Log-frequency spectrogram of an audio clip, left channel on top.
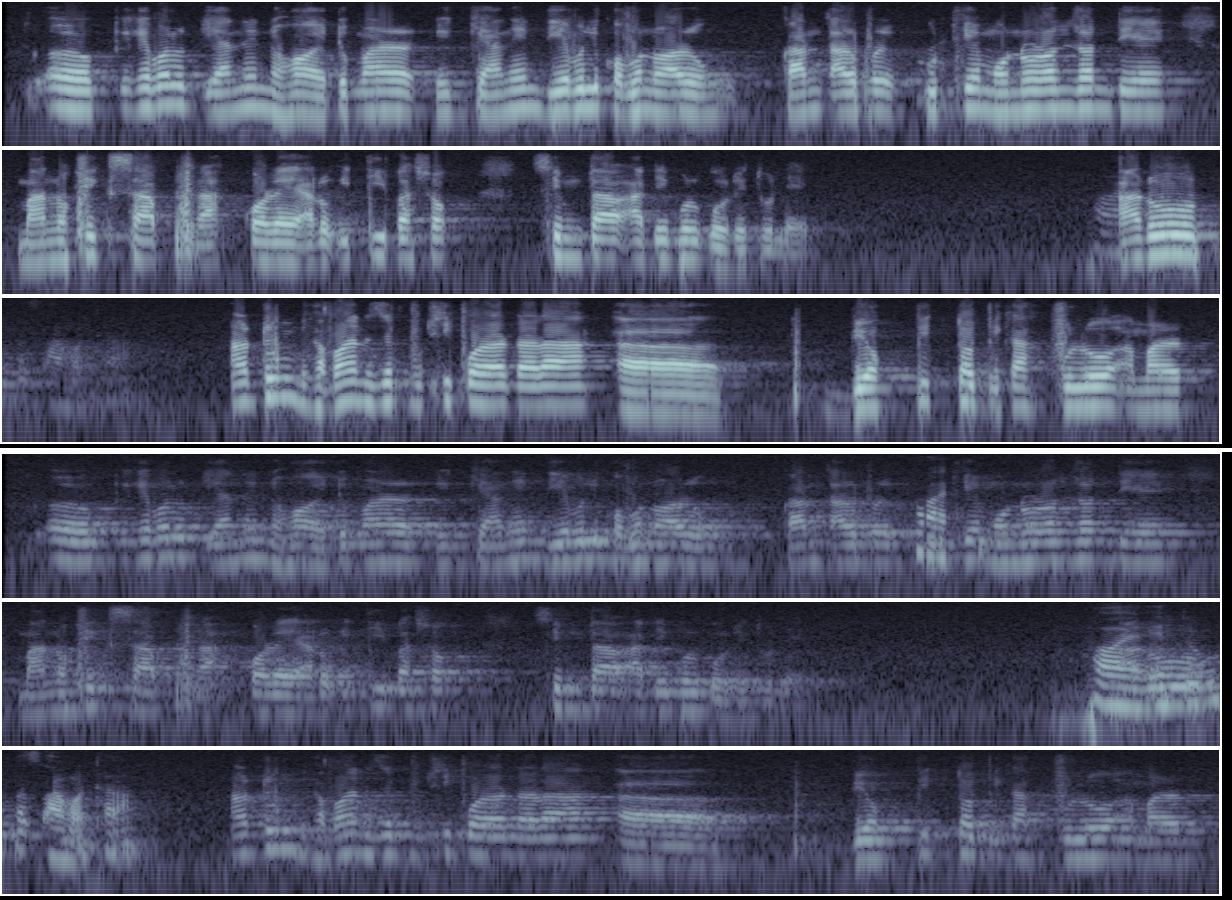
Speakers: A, on the left; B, on the right.
A: অ' কেৱল জ্ঞানী নহয়, তোমাৰ জ্ঞানী দিয়ে বুলি ক'ব নোৱাৰো। কাৰণ তাৰোপৰি
B: হয়,
A: পুথিয়ে মনোৰঞ্জন দিয়ে, মানসিক চাপ হ্ৰাস কৰে আৰু ইতিবাচক চিন্তা আদিবোৰ গঢ়ি তোলে।
B: হয়,
A: আৰু
B: এইটোও সঁচা কথা।
A: আৰু তুমি ভাবা নিজে পুথি পঢ়াৰ দ্বাৰা আ ব্যয়ক্তিত্ব বিকাশ বুলিও আমাৰ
